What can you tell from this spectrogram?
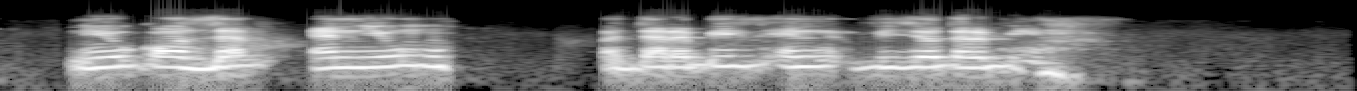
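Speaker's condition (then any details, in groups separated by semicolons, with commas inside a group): Motor neurone disease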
